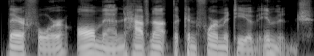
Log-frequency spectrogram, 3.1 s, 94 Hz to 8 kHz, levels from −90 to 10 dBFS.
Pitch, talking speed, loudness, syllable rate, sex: 90 Hz, 170 wpm, -21 LUFS, 5.9 syllables/s, male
